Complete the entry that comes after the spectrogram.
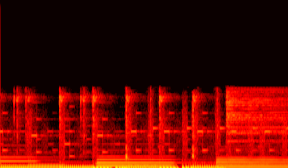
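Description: A short, loud burst of electronic music with bright sustained synth tones and a few quick chord changes, played alone with no voices, ending after about three seconds.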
